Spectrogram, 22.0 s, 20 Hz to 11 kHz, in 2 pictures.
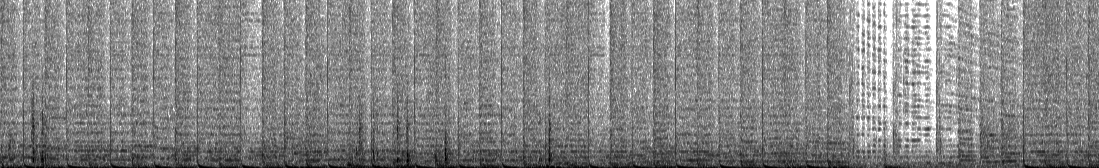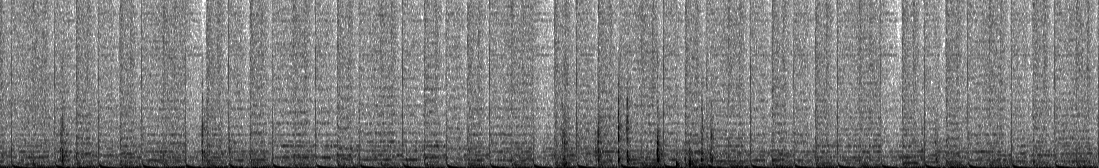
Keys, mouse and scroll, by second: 0.4 h, 2.0 click, 3.1 shift+click, 4.1 ctrl+j, 5.4 h, 8.5 click, 8.9 shift+click, 9.4 shift+click, 10.4 shift+click, 10.9 shift+drag, 11.2 shift+click, 13.4 shift+click, 14.5 shift+click, 16.0 shift+click, 17.2 ctrl+j, 18.1 h, 18.6 click, 19.9 click, 20.5 shift+click, 20.8 shift+click, 21.8 shift+click.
